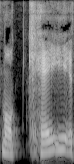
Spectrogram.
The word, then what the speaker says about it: Mulcahy: It's I believe it's Mulcahy. It's M-U-L-C-A-H-Y.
